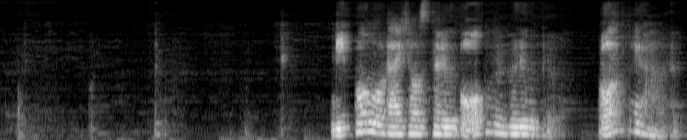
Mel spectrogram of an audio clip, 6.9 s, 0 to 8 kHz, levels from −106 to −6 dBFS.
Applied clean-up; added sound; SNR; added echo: neural mask model DeepFilterNet 3.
